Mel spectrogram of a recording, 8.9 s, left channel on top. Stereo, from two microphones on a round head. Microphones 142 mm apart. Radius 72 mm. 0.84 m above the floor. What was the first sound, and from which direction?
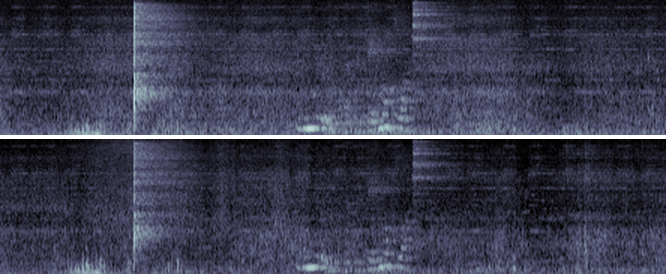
Breaking glass, 25° left (ahead or behind).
